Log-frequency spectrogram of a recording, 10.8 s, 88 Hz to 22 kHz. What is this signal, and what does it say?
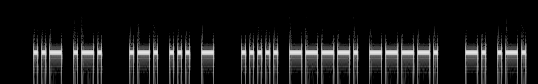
Morse code, heard as a keyed tone, about 15 wpm, 700 Hz. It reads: UR RST 599 NR
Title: Practice QSO - Exchange 1 - Beginning - 15wpm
